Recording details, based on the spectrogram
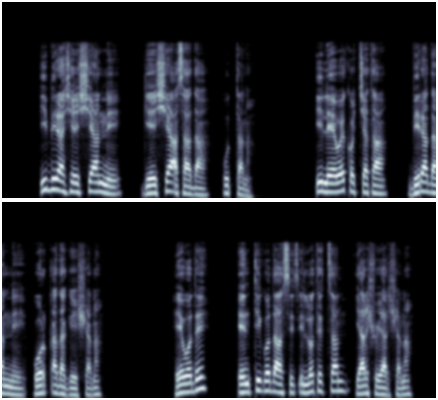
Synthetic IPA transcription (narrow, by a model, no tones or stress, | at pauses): ʔɪbɪɾɐʃ̬e̞ːʃːɪjaːnːɛ | ɡe̞ːʃːɪjaːsaːd̪ɐʔʊt̪ːɐnɐ̰ | ʔɪle̞ːwɛkɔt͡ʃːɐt̪ɐ | bɪɾɐd̪ɐnːɛwɔɾkʼːɐd̪ɐɡe̞ːʃːɐnɐ | hɛwɔd̪ɛ | ʔɛnt̪ːɪɡɔd̪aːsːɪt͡sʼɪlːɔt̪ɛt͡sːɐnjɐɾʃɔjɐɾʃɐnɐ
